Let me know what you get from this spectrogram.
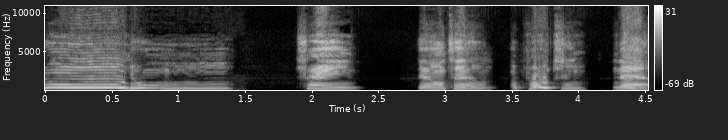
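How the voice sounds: Using a put-on character voice, a woman speaks loudly and very slowly at a high pitch, with very wide pitch swings.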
